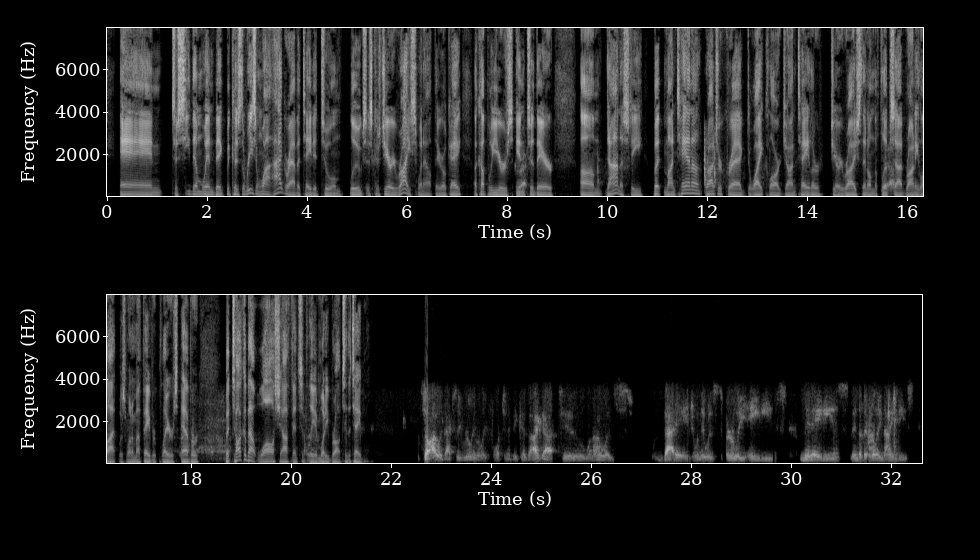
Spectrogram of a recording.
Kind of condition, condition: link, phone line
